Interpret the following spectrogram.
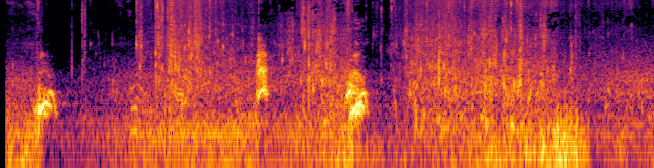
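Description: A small Löwchen dog splashing as it wades through shallow water, with three short high-pitched calls standing out: about half a second in, at about two and a half seconds and at about three and a half seconds.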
